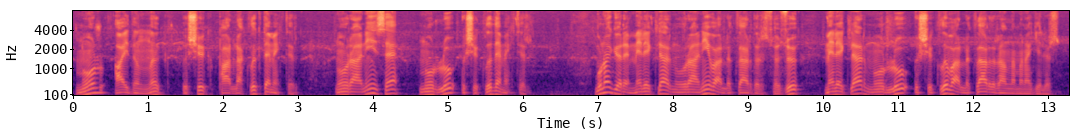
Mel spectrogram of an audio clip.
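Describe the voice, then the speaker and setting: A man playing a patient religion teacher in an educational children's cartoon, explaining things clearly and didactically. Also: low voice, very animated, measured pace, slight background noise. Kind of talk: scripted educational cartoon dialogue.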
